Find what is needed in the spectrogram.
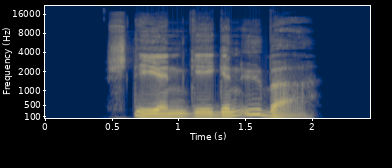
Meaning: inflection of gegenüberstehen: 1. first/third-person plural present 2. first/third-person plural subjunctive I
- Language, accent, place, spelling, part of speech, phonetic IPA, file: German, Germany, Berlin, stehen gegenüber, verb, [ˌʃteːən ɡeːɡn̩ˈʔyːbɐ], De-stehen gegenüber.ogg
